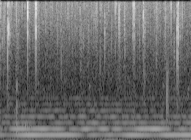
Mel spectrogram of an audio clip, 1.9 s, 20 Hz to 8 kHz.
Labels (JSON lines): {"label": "biophony, midshipman", "recorder": "SoundTrap 500"}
